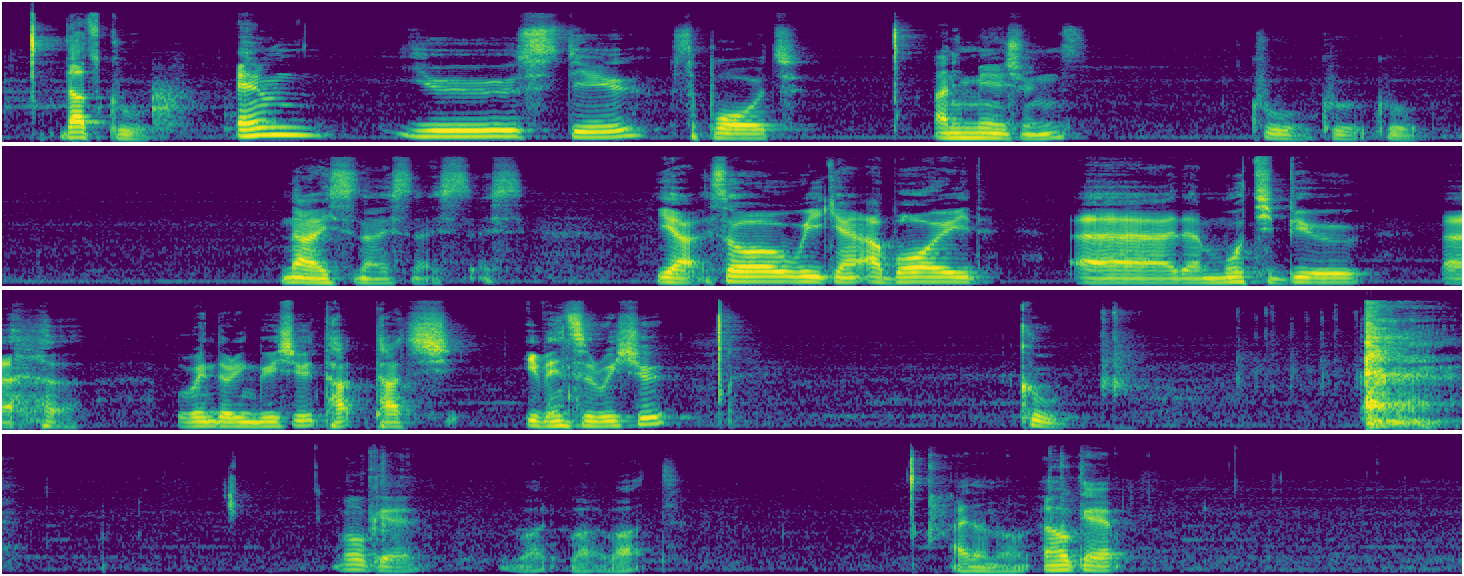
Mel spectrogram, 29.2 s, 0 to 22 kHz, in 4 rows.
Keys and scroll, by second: 19.6-21.6 typing, 23.1-23.8 typing, 26.1-27.1 typing.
